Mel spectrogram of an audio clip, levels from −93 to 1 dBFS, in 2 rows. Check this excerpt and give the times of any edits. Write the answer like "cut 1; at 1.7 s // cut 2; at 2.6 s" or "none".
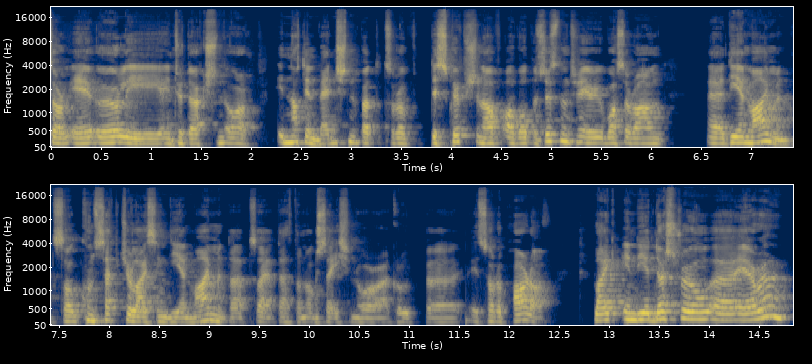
cut 1; at 1.1 s // cut 2; at 2.1 s // cut 3; at 11.5 s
